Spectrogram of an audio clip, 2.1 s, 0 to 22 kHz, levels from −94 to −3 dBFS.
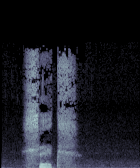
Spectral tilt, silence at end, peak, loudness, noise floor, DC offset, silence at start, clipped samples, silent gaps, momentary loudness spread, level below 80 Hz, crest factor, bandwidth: -3 dB/octave; 0.9 s; -14 dBFS; -28 LUFS; -58 dBFS; under 0.1%; 0.05 s; under 0.1%; none; 20 LU; -60 dBFS; 20 dB; 16.5 kHz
